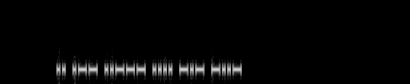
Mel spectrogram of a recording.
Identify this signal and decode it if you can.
Morse code, heard as a keyed tone, about 46 wpm, 700 Hz. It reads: IW2HKX
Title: DXCC-100 Call Signs - 6 Characters - Repeated 3x - 45wpm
